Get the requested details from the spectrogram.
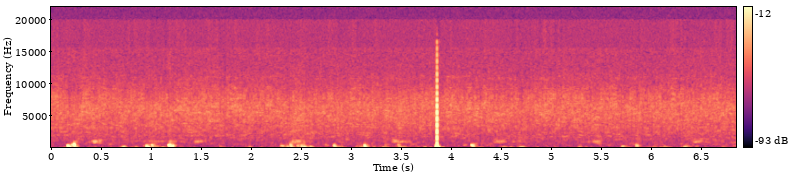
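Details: Stomach growling in a man during normal digestion: irregular low gurgles and rumbles coming in bursts as gas and fluid move through the gut; normal bowel sounds (borborygmi).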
